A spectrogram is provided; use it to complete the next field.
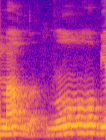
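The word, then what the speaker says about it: مَغْضُوبِ: তো এখানের মধ্যে আমরা কি পড়বো, গায়রিল মাগ, মাগ, মাখ নাই, মাগ নাই, মা নাই, এটার মধ্যে আমরা সুন্দর করে পড়তে হবে, গায়রিল মাগদুবি আলাইহিম ওয়ালাদ-দাল্লিন।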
